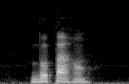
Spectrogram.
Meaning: in-laws, parents-in-law
- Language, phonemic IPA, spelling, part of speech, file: French, /bo.pa.ʁɑ̃/, beaux-parents, noun, Fr-beaux-parents.ogg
